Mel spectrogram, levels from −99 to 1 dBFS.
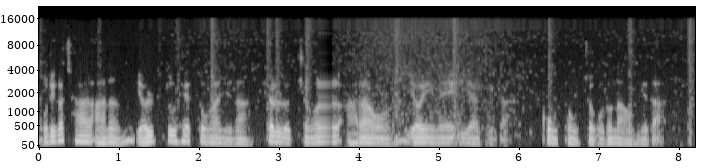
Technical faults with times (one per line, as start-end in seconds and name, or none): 0.00-8.20 overdone noise removal
3.51-3.68 call audio freeze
